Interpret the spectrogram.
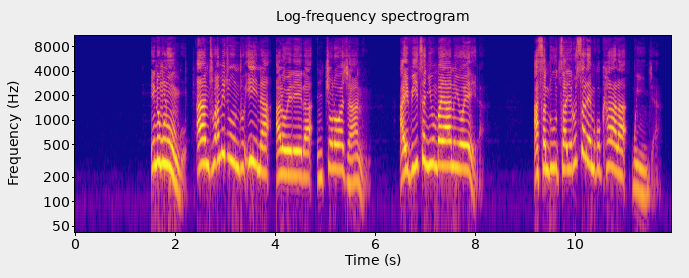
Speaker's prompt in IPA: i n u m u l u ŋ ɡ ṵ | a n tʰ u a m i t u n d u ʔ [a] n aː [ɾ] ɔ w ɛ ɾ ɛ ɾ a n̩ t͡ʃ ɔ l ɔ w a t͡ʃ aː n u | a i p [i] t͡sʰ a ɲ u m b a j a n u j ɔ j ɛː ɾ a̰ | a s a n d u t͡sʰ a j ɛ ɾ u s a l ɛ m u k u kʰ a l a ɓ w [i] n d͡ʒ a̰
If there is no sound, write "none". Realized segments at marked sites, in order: i, l, i, iː

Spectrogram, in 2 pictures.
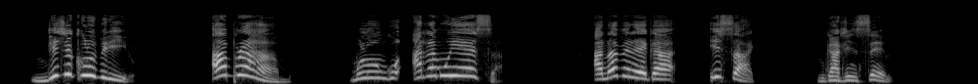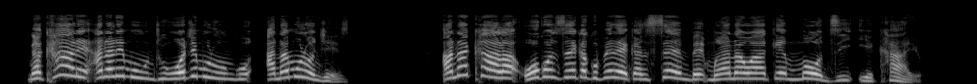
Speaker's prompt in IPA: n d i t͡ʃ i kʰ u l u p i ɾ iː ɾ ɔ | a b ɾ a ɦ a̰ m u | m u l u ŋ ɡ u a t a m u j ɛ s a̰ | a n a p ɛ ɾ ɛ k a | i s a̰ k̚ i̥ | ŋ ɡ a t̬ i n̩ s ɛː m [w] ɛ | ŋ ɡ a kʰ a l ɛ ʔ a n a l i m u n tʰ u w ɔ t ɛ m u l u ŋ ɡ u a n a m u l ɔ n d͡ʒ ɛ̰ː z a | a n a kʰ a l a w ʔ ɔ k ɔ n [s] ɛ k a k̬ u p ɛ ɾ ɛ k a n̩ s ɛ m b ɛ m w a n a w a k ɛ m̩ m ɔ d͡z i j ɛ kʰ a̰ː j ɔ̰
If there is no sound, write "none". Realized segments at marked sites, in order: b, z

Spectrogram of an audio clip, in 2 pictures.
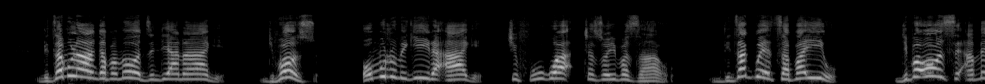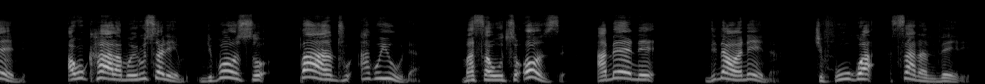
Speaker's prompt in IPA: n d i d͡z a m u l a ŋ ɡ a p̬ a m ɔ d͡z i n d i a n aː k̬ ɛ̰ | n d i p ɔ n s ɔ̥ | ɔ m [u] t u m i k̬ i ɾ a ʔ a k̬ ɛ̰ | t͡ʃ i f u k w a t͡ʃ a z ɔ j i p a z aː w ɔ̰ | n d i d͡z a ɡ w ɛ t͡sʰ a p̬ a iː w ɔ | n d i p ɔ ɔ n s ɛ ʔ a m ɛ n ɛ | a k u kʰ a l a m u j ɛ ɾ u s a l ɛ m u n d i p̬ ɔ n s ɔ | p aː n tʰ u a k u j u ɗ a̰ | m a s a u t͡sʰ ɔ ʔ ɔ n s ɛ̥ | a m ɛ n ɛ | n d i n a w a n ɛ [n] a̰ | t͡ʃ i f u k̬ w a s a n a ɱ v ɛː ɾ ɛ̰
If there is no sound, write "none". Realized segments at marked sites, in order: u, n

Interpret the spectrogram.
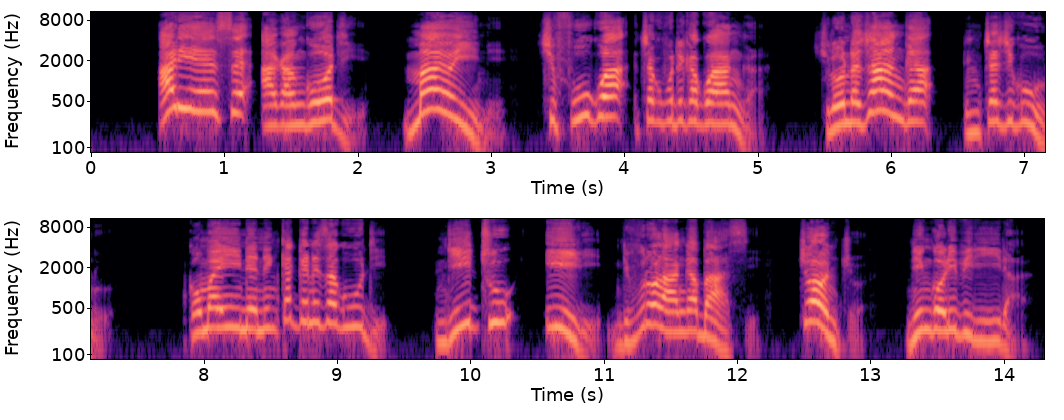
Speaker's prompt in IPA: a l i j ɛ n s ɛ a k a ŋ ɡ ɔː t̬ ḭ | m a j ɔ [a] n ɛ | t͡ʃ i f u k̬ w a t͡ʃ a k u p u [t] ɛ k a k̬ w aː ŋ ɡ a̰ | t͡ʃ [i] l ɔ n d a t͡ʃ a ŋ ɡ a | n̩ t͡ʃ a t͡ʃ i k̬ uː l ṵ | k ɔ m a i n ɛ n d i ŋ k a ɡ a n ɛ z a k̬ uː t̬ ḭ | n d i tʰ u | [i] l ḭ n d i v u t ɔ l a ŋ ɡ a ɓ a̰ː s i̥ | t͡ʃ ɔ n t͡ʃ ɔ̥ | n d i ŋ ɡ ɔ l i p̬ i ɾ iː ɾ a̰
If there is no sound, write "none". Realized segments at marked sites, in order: i, t, i, i

